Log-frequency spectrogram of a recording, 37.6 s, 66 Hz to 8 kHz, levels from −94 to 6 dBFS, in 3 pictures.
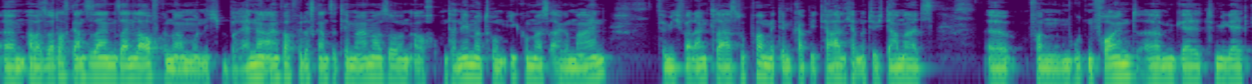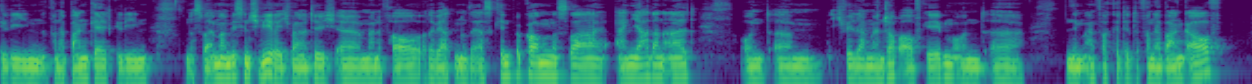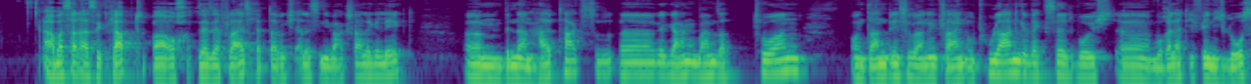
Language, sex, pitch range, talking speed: German, male, 85-100 Hz, 220 wpm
